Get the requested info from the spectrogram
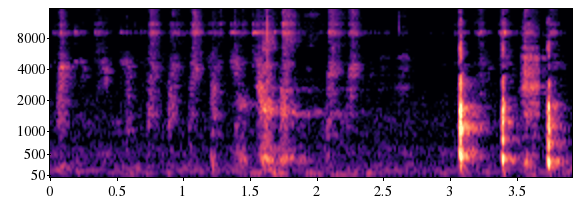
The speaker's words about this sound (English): I'm sorry. I just got a puppy and I'm not used to the background noises in my house. She's over here, of course, like scratching right now. I'm like, shh, I'm recording.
